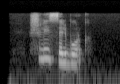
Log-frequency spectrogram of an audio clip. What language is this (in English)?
Russian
